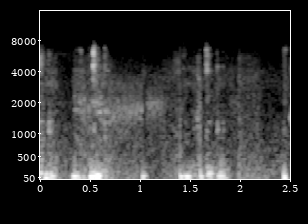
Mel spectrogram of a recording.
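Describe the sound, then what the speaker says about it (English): Someone types an email on a computer keyboard: faint, irregular key clicks come in small clusters with brief gaps, soft and close in a quiet room. "I'm typing an email"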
